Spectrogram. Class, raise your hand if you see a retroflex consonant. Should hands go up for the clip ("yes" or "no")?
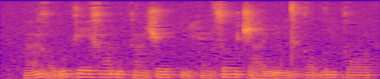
no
